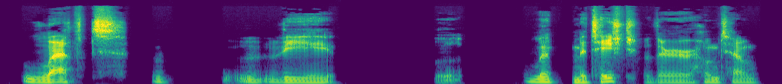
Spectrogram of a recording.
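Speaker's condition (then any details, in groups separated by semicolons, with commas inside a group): Stuttering; audible stuttering during interviews, noticed by listeners; blocks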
